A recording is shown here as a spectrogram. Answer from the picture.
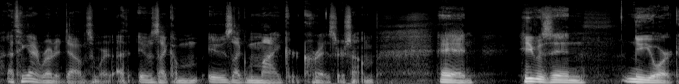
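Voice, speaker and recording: A man with a very deep, low voice and vocal fry, talking at a very fast pace with lively intonation in an American accent. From Reno, Nevada. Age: 30s. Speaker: bar owner. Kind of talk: casual chat.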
